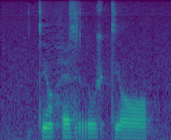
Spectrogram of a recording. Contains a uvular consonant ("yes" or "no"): no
